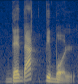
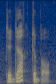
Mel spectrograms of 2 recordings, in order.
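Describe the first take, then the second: First: The unstressed vowels are full and clear. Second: The unstressed vowels are reduced to schwa. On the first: The speaker calls it wrong. "how Filipinos would usually pronounce it" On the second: The speaker calls it right. "how I pronounce it"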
